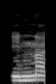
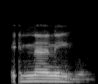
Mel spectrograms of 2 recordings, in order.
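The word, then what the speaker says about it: إنّي: इन इन्ना इन्ना ई तालिबुन। इन्ना नहीं। इन्ननी, हाँ इन्ननी तालिबुन।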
